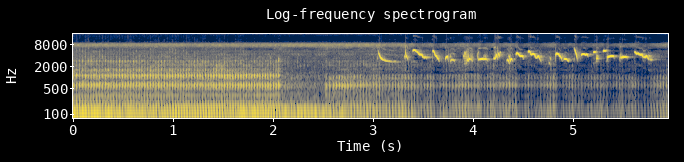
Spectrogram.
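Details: Lemon-bellied white-eye from Lombok singing in the morning in the ngejos style, used as a training song. Loud low rumbling machine-like noise fills the first half, then a rapid run of high, sharp, warbling chirps follows.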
